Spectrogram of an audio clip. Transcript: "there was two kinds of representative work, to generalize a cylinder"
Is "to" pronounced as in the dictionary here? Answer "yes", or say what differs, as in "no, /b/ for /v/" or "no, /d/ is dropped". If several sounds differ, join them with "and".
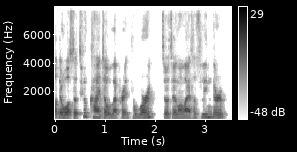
no, /s/ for /t/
